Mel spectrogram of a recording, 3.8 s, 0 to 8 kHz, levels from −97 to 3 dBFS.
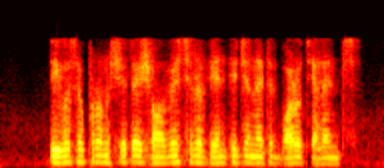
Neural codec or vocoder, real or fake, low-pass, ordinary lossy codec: codec, 16 kHz in and 24 kHz out, 0.9 kbps, LongCat-Audio-Codec, fine tuned four codebook decoder; fake; 7.2 kHz; AAC, 16 kbps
